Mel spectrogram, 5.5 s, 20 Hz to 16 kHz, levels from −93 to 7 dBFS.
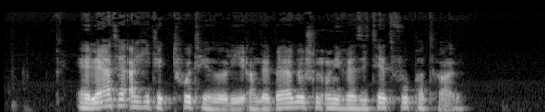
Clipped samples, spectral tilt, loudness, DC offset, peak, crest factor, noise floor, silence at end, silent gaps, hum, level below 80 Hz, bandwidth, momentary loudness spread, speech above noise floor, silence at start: under 0.1%; -8.5 dB/octave; -20 LUFS; under 0.1%; -2 dBFS; 18 dB; -69 dBFS; 0.8 s; none; none; -46 dBFS; 11 kHz; 12 LU; 49 dB; 0.8 s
